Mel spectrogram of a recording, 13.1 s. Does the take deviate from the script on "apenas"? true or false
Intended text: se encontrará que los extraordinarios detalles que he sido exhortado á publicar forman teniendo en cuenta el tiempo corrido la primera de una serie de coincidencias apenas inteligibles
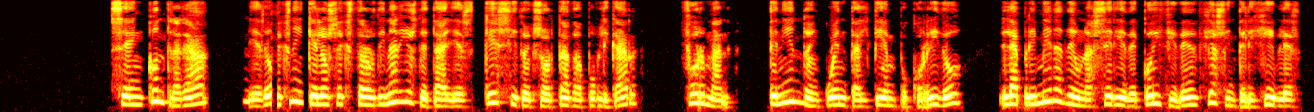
true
